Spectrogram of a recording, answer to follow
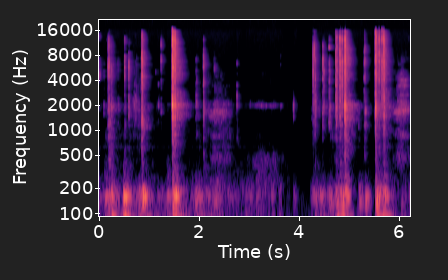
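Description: Computer keyboard keys and mouse buttons clicking: a few separate clicks in the first second and a half, a lull, then a quicker run of clicks near the end.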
